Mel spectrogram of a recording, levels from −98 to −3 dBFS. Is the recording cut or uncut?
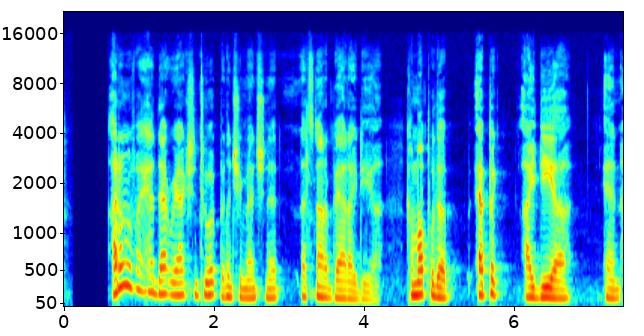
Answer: cut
